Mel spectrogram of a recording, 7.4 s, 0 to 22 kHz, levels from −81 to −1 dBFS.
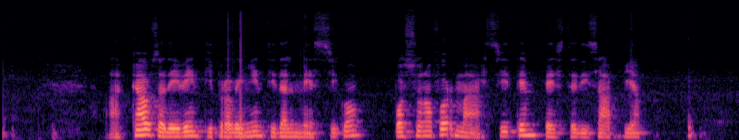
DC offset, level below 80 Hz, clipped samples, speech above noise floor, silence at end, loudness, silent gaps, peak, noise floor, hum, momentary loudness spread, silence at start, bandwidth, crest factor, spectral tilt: under 0.1%; -56 dBFS; under 0.1%; 30 dB; 0.45 s; -25 LUFS; none; -6 dBFS; -55 dBFS; none; 14 LU; 0 s; 15.5 kHz; 20 dB; -8.5 dB/octave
